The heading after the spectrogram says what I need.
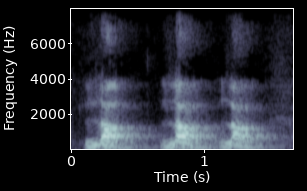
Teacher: वायु जो होगी जीभ के बगल से निकलने लगती है, तो इसको बोलते हैं पार्श्विक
